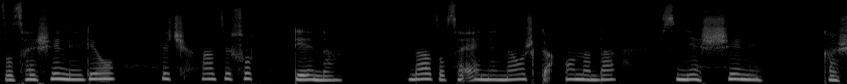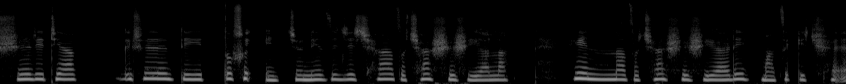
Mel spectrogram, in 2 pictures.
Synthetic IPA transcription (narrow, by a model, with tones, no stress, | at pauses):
t͡so˨t͡sʰe˧ʃĩ˦nĩ˧ɾi˦o˦ | t͡si˦t͡ʃʰã˦t͡si˧ʂo˦ | tt̪ʲe˧nã˧ | nd̪a˦t͡so˨t͡sʰe˧ʔe˧nĩ˧nã˧o˦ʃi̥˧kã̰˨ʔõ˦nã˧nd̪a˦ | si˧ɲẽ˧ʃĩ˦nĩ˧ | kʰa˨ʃĩ˧ɾi˧t̪ʰĩ˧˦ã˧ | i˧ʃi˦t̪i˧t̪o˦ʂĩ˦ʔĩ˧t͡ʃo˧nĩ˧t͡si˧nd͡ʒi˧t͡ʃʰã˦t͡so˨t͡ʃʰa˦ʃĩ˧ʃi˨ja˧la˧ | hi˦nã˧t͡so˨t͡ʃʰã˦ʃĩ˧ʃi˨ja˧ɾi˦mã˧t͡si˧ki˧t͡ʃʰẽ˧ʔ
